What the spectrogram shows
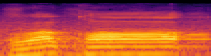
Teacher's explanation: الف سے پہلے قاف کے اوپر زبر ہے اس لیے الف مدہ ہوگا اور اس کو تھوڑا سا کھینچ کے پڑھتے ہیں. جیسے واو زبر وا کو ایک دم نہیں کھینچیں گے اور قاف الف زبر کا کو تھوڑا سا کھینچیں گے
